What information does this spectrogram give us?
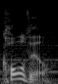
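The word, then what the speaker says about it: Colville: a completely new game being developed by Matt cville see I pronounced his name right this time check out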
